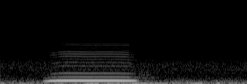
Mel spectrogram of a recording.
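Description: A cell phone vibrating once: a steady low buzz lasting about a second, over a constant low hum.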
